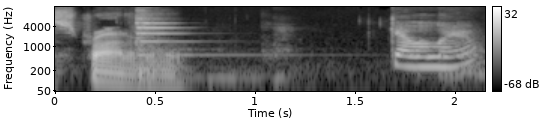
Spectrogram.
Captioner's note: bell dings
